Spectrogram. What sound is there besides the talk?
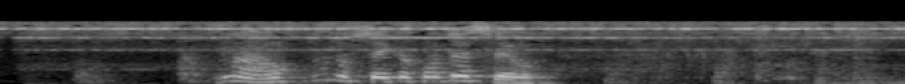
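fire alarm ringing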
